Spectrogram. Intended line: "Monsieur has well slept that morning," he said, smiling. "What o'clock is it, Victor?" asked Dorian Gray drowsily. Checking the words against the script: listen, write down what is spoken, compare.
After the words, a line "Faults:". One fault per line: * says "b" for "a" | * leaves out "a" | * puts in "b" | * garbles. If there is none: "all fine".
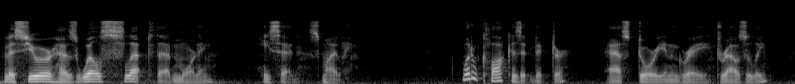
"Monsieur has well slept that morning," he said, smiling. "What o'clock is it, Victor?" asked Dorian Gray drowsily.
Faults:
all fine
